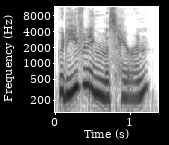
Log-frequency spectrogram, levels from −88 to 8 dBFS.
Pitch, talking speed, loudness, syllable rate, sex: 280 Hz, 175 wpm, -15 LUFS, 5.5 syllables/s, female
